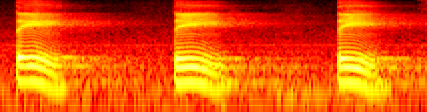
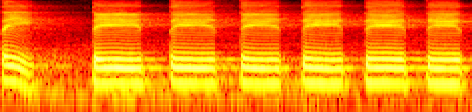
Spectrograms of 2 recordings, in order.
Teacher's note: Nah, kalau tabbat itu lidahnya sudah turun, tidak di tempat makhrajnya huruf ta, yaitu ujung lidah pada langit-langit bagian atas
